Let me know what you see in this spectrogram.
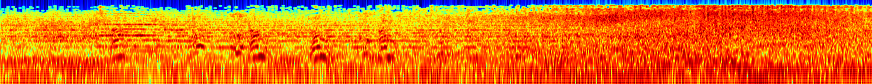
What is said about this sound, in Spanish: Un perro le ladra.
